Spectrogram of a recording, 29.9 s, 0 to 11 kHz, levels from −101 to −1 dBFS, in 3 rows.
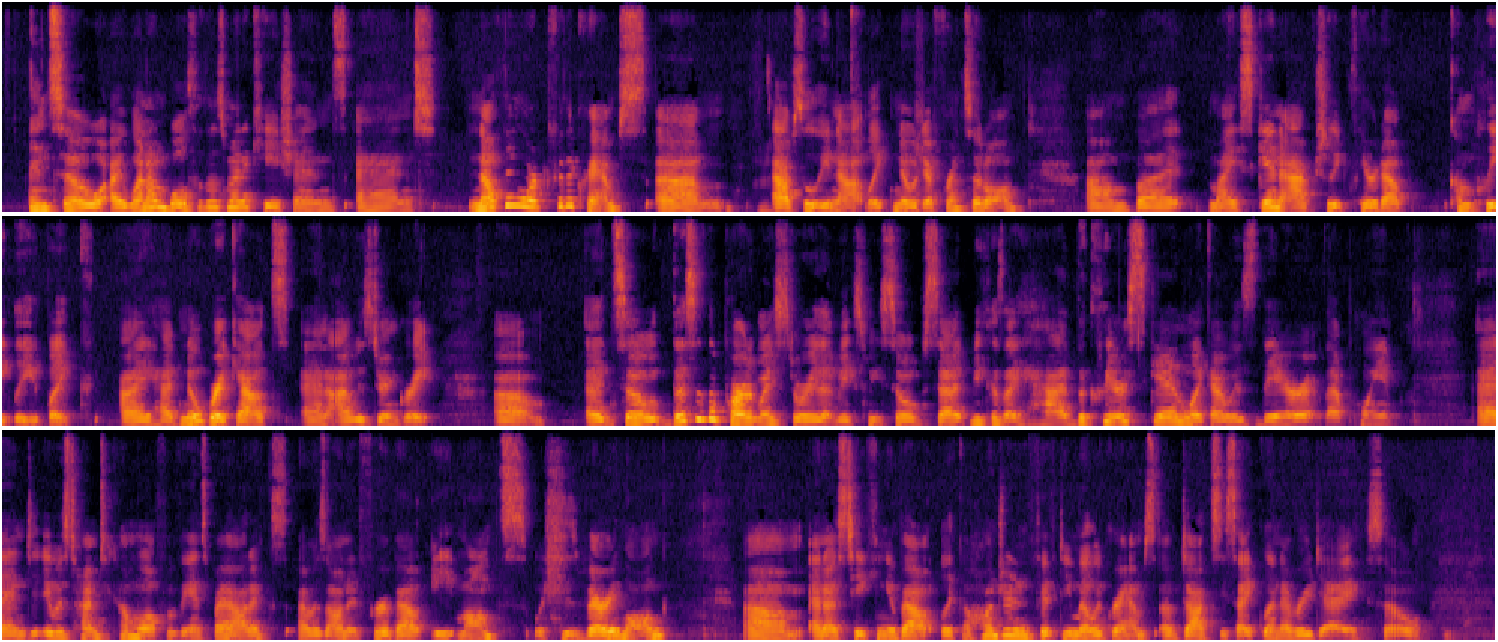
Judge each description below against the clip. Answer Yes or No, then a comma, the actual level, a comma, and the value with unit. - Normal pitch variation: Yes, average, 3.8 semitones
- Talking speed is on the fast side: Yes, fast, 210 wpm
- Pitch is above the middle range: Yes, high, 220 Hz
